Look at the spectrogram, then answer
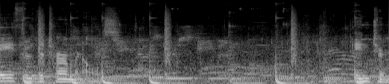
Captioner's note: ambient airport sounds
